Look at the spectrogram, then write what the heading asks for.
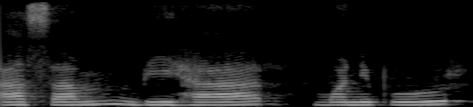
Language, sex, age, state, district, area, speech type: Nepali, female, 60+, West Bengal, Kalimpong, rural, spontaneous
